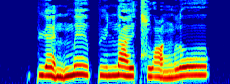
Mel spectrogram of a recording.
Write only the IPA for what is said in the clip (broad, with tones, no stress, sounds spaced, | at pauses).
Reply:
p ɥ ɛ̰˨˩ n m e˥˩ ɪ̯ p y˧˥ n a˧˥ ɪ̯ t͡s w ɑ̰˨˩ ŋ l o˥ ʊ̯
